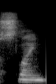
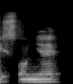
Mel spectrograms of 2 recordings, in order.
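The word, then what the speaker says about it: Sláine: will try and say sonia i really will how do you pronounce it um well i i you know i started off calling it slain uh because i didn't really think about the accent and it was only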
